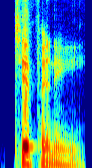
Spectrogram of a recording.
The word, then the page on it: tiffany: American English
